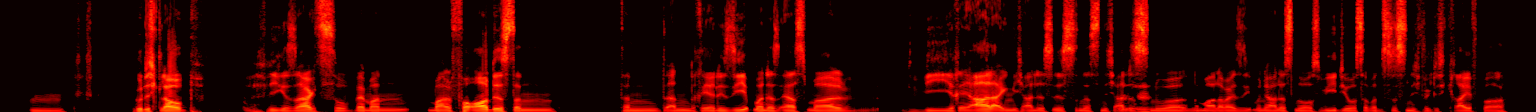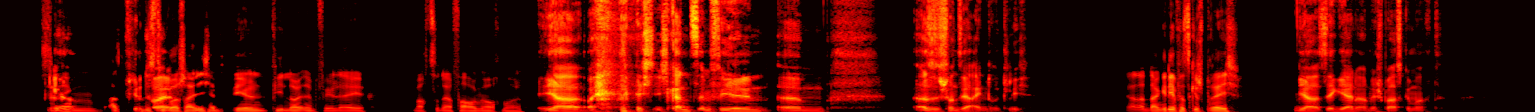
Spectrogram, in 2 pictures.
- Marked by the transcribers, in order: laugh
- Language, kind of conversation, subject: German, podcast, Was war deine denkwürdigste Begegnung auf Reisen?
